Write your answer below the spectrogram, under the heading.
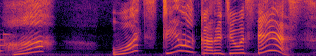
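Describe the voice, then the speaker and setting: In a put-on character voice, the speaker sounds squeaky and extremely high-pitched, going at a fairly slow pace. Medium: video game. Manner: excitable, blunt.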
